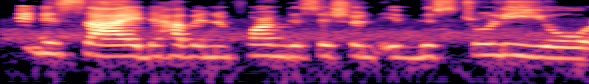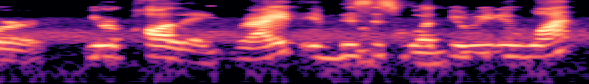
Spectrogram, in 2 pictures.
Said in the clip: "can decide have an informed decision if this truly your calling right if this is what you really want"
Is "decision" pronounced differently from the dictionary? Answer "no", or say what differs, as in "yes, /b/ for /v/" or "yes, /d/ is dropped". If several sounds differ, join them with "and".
yes, /ʃ/ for /ʒ/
